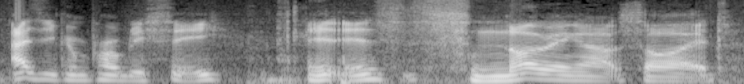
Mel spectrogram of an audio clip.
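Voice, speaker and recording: A man, a primary school teacher, reading a children's story aloud in an expressive, dramatic way. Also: mid-range voice, measured pace. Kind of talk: animated children's story narration.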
